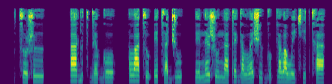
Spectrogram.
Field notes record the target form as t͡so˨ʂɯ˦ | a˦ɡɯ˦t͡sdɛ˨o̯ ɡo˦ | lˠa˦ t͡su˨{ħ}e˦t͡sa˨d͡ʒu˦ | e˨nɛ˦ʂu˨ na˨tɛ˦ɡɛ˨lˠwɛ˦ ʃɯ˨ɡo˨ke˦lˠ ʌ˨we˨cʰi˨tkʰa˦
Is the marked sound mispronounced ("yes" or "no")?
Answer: yes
